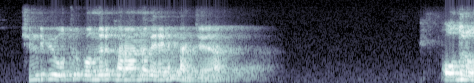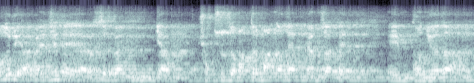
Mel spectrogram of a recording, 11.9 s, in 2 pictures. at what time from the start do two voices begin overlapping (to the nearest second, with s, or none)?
none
